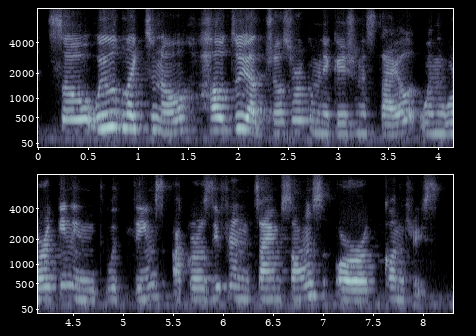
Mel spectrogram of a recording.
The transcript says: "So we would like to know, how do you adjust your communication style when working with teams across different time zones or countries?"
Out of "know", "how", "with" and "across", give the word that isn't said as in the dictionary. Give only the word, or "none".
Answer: none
